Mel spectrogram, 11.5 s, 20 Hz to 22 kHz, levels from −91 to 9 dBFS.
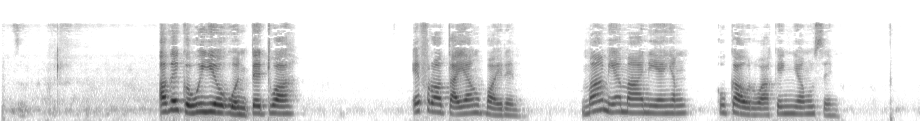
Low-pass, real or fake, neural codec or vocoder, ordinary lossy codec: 10.8 kHz; fake; codec, 24 kHz, 0.9 kbps, WavTokenizer, small release; MP3, 48 kbps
